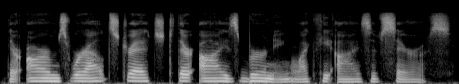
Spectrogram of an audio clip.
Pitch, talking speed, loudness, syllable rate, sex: 135 Hz, 155 wpm, -19 LUFS, 4.0 syllables/s, female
